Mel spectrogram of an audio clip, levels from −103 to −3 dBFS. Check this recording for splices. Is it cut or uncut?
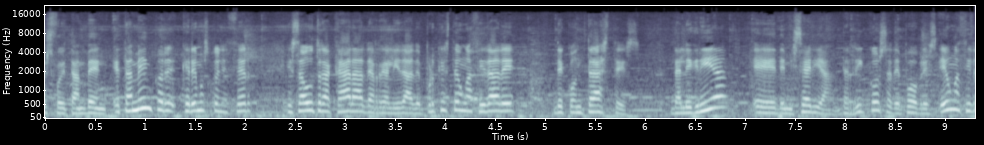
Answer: uncut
